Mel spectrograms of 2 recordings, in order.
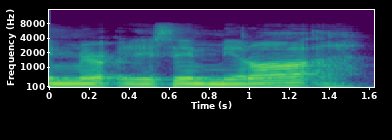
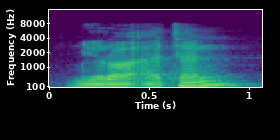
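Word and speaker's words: مرآة: They say مراءة, مراءة, if you were to say it properly. But if you're reading it and you're ending, you end on sukun. That's why it's مراءة. And then, so I want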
